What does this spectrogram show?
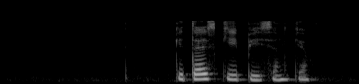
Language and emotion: Russian, neutral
